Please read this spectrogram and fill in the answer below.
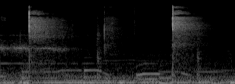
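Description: Two sharp clicks about a second and a half apart, from fingers handling a small plastic contact lens blister pack, over soft background music.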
